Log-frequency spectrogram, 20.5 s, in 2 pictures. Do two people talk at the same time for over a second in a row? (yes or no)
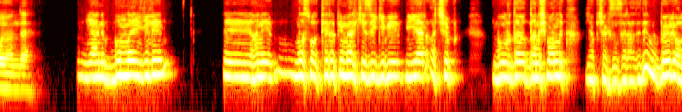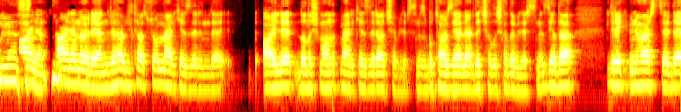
no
